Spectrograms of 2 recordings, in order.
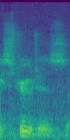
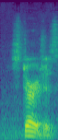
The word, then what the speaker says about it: Sturges: here he is planing Henry stroes or am I pronouncing that right uh let's see Dominic Cooper stures that's it always thought stroes um now I'm not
